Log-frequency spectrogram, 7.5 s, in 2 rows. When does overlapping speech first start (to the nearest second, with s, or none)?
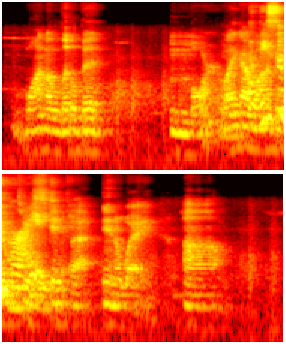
3 s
